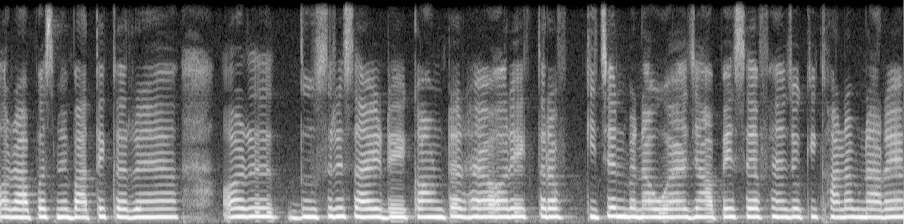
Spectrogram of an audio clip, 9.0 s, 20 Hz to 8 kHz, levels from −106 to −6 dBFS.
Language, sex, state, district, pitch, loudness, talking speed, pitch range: Hindi, female, Himachal Pradesh, Shimla, 285 Hz, -12 LUFS, 200 wpm, 280-290 Hz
